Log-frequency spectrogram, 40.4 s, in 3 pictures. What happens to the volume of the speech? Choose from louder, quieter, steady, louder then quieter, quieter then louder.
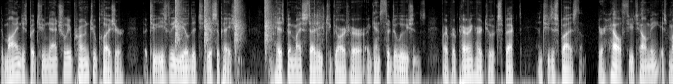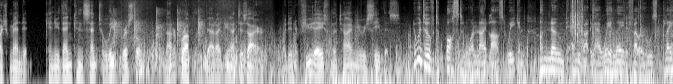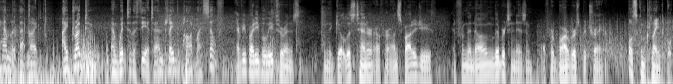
steady.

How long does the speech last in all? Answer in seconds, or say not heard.
40 s.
